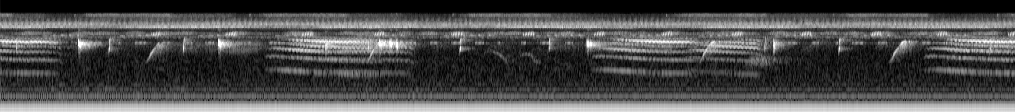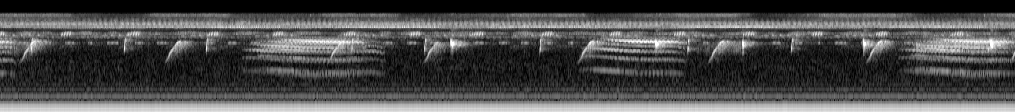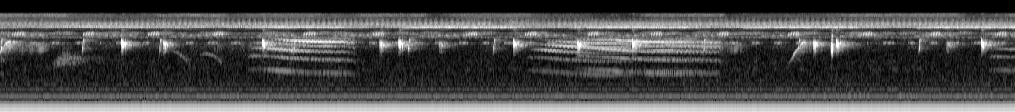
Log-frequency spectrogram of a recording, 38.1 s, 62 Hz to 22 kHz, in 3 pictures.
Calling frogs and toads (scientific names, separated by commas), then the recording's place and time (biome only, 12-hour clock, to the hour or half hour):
Physalaemus albonotatus, Leptodactylus fuscus, Pithecopus azureus, Leptodactylus podicipinus
Cerrado, midnight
